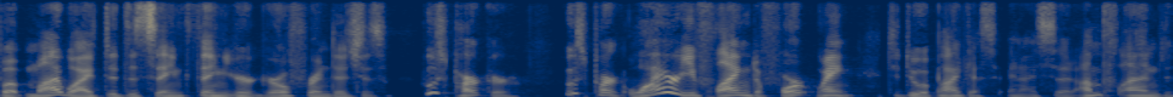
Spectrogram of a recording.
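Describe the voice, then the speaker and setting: In a very clean recording with a silent background, a man with a fairly high pitch and a dark, mellow, somewhat breathy tone talks at a fairly quick pace with lively intonation and hardly any pauses. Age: 60s. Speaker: life and leadership coach. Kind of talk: podcast interview.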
